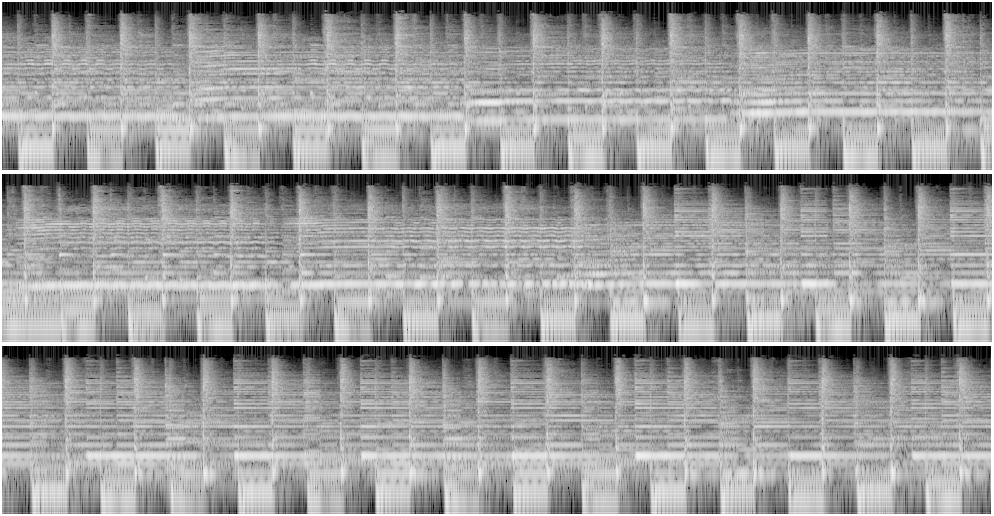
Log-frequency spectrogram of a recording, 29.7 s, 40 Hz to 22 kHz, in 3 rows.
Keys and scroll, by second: 4.3 ctrl+[, 17.0 ctrl+c, 17.1 ctrl+v, 21.8 ctrl+[.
